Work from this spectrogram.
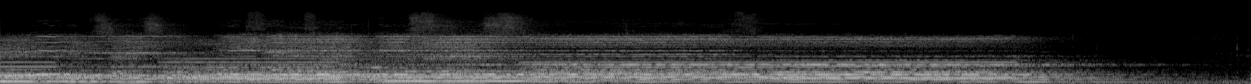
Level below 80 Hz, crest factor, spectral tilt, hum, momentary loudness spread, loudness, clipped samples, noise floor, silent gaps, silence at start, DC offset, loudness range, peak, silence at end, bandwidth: -46 dBFS; 14 dB; -6.5 dB/octave; none; 6 LU; -25 LUFS; under 0.1%; -50 dBFS; none; 0 s; under 0.1%; 4 LU; -12 dBFS; 0.25 s; 12.5 kHz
